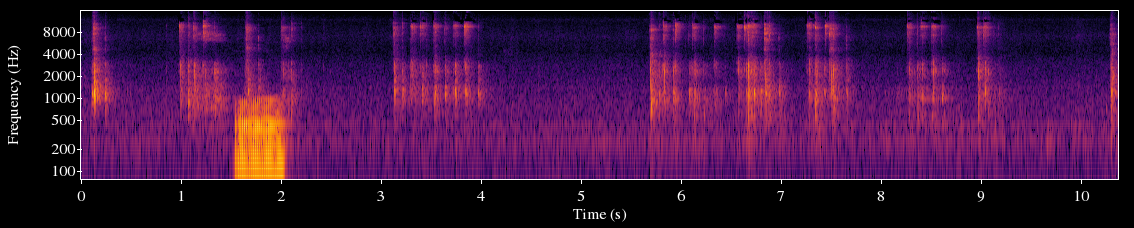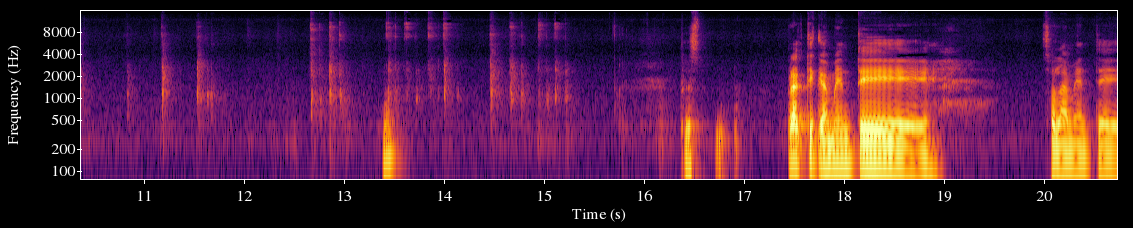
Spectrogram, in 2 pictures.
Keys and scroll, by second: 0.0-4.3 typing, 5.6-9.5 typing, 11.5 shift+-, 12.7 BackSpace, 12.8 0, 13.4 Down, 13.8 Up, 14.6 shift+;, 14.9 Down.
